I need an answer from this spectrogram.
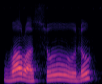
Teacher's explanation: یہاں را کو موٹا پڑھنا ہے اور سین کو واو سے جب ملائیں گے تو واو مدہ ہو رہا ہے، تو اس کو تھوڑا سا لمبا کریں گے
